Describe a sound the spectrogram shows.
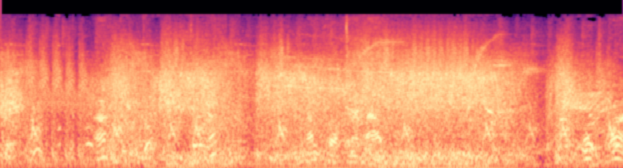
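Energy blasts whoosh and crackle in a game fight.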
